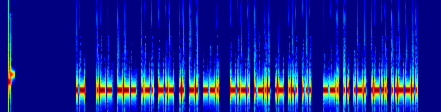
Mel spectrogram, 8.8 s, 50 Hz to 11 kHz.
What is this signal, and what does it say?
Morse code, heard as a keyed tone, about 36 wpm, 700 Hz. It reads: A WORKING CLASS GIRL?
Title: Sentences from Top 1000 Words - Review Part 4 - 35wpm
